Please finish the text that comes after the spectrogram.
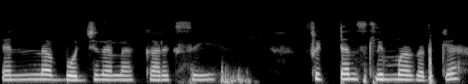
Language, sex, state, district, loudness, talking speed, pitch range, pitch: Kannada, female, Karnataka, Chamarajanagar, -17 LUFS, 115 wpm, 210-245 Hz, 220 Hz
